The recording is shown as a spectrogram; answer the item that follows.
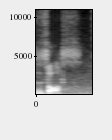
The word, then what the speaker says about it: XOSS: How is it pronounced? ZOS. ZOS, yeah. Okay. I pronounce it as ZOS.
